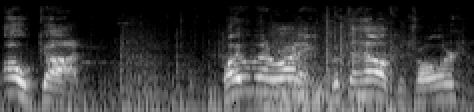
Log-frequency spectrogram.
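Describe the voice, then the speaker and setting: A man's voice: high voice, sing-song, moderate pace, noisy background. A man giving casual, informal gameplay commentary as a let's play host, thinking aloud and reacting as he goes.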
